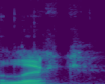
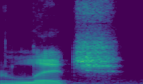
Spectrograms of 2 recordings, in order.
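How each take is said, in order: First: The word ends with a k sound. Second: The word ends with a ch sound. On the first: The speaker calls it wrong. "that just sounds really wrong" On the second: The speaker calls it right. "I always say lich"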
